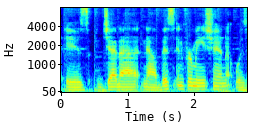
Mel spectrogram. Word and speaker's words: GÆNNA: Monster themselves clarify that this doll's name is Jenna, but it's spelled G A E N Y.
